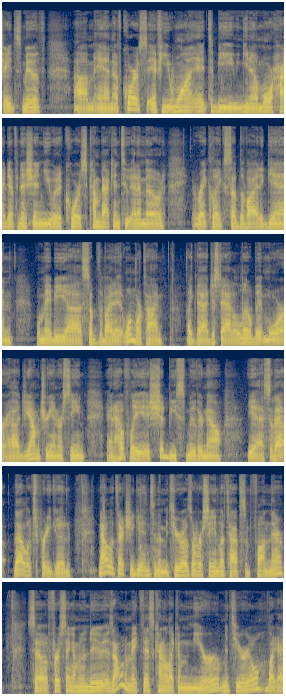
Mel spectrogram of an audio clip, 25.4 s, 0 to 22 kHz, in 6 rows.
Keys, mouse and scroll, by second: 0.2-2.8 middle drag, 2.8-3.6 scroll up 5, 3.6-4.2 scroll down 3, 4.2 middle click, 4.9 Tab, 5.4 scroll down 2, 6.9-8.5 right drag, 8.5-11.3 drag, 11.6 Tab, 12.8-16.4 drag, 17.8-18.2 drag, 18.2-19.0 middle drag, 19.0 KP_0, 19.8-20.3 shift+middle drag, 20.3 z, 21.3 scroll down 2, 21.9-25.1 shift+middle drag, 25.3 click.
